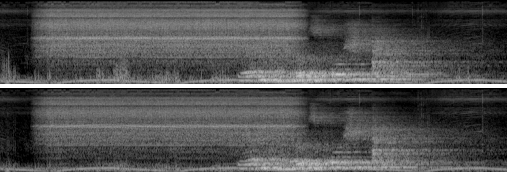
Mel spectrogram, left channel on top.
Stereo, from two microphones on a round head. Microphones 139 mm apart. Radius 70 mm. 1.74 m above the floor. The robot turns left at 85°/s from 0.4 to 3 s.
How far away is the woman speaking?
About 5 m.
